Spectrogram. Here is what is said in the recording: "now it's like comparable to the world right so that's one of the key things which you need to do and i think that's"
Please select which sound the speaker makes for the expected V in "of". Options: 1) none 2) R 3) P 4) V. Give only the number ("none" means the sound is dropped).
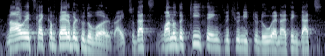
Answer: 4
